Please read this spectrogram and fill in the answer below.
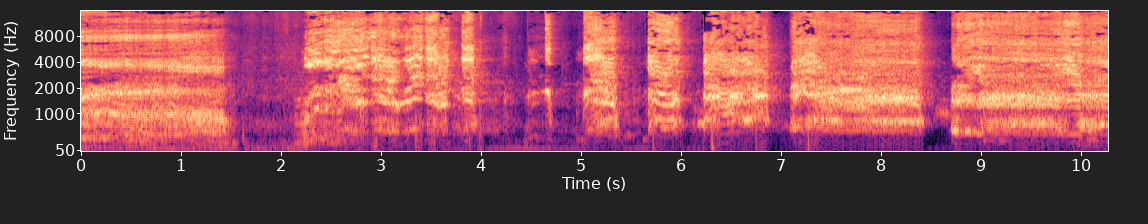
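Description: Young pig squealing loudly and repeatedly as it is held down with a knife at its throat for slaughter. Long shrill squeals are broken by short gaps for breath, most often in the middle of the stretch.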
